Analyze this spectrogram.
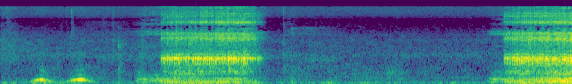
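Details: Two long, harsh, rattling breaths a few seconds apart during sleep, with quiet between them; snoring.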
